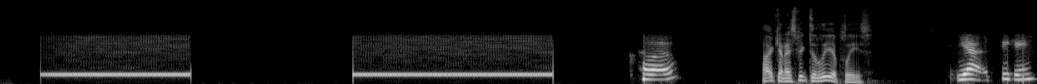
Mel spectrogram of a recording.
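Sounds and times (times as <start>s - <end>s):
long steady phone line tones: 0.4s - 1.9s, 3.5s - 5.6s
speech: 7.6s - 8.8s, 9.6s - 10.3s.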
